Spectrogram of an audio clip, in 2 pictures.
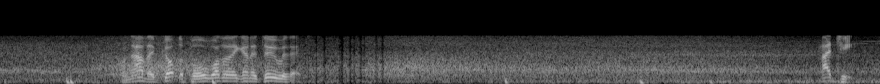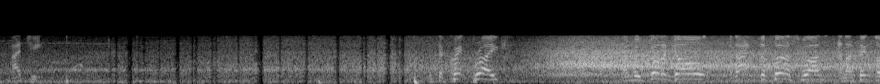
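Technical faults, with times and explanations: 2.80–3.85 s, repeated packet loss (robotic sound): gaps up to 40 ms recur rapidly, each patched by extending prior sound, leaving about a quarter concealed and a choppy texture.
5.88–13.61 s, doubled audio track: a second full-band copy trails by roughly 0.7 s, about 10 dB quieter, starting and stopping abruptly, likely from a slower duplicate capture path.
9.89–12.85 s, repeated packet loss (robotic sound): dense dropouts up to 59 ms, roughly a fifth of the span filled by repetition, giving choppy sound within the 4 kHz-limited band.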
